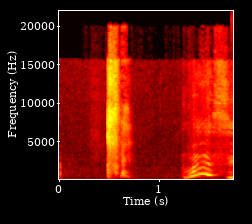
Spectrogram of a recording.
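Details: Recorded with a Flip Video camera: one sharp, hissing sneeze burst followed by a brief spoken voice; a single sneeze.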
